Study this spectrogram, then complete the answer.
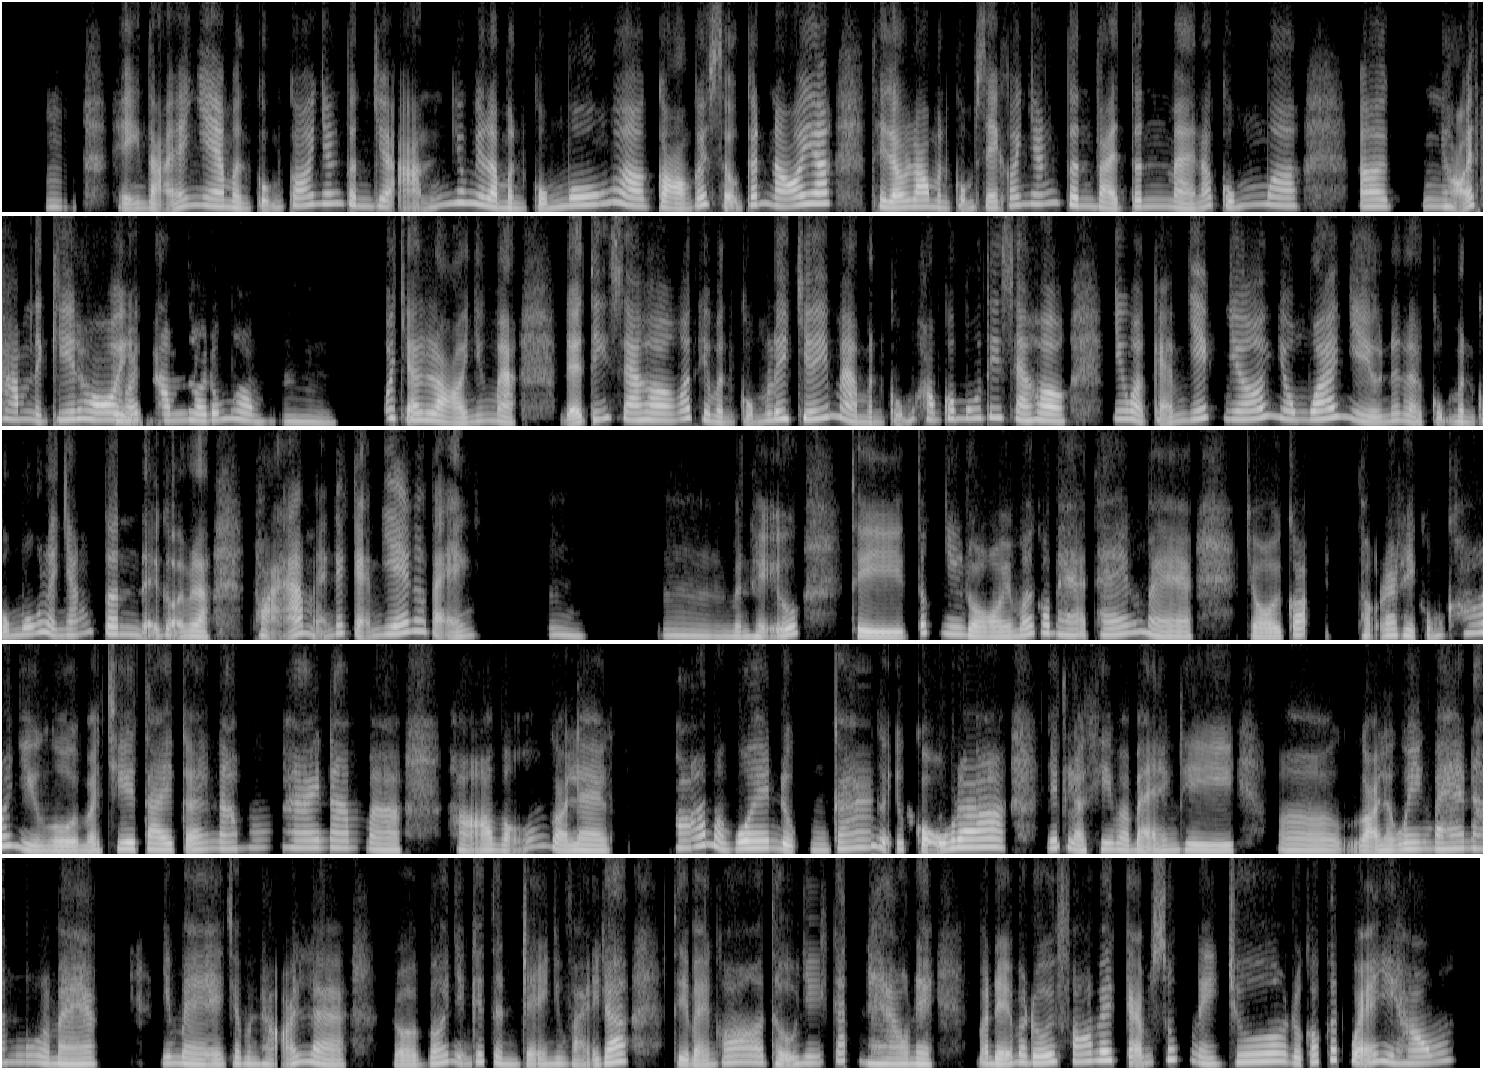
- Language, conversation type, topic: Vietnamese, advice, Làm sao để ngừng nghĩ về người cũ sau khi vừa chia tay?
- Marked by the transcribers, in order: tapping; other noise; other background noise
